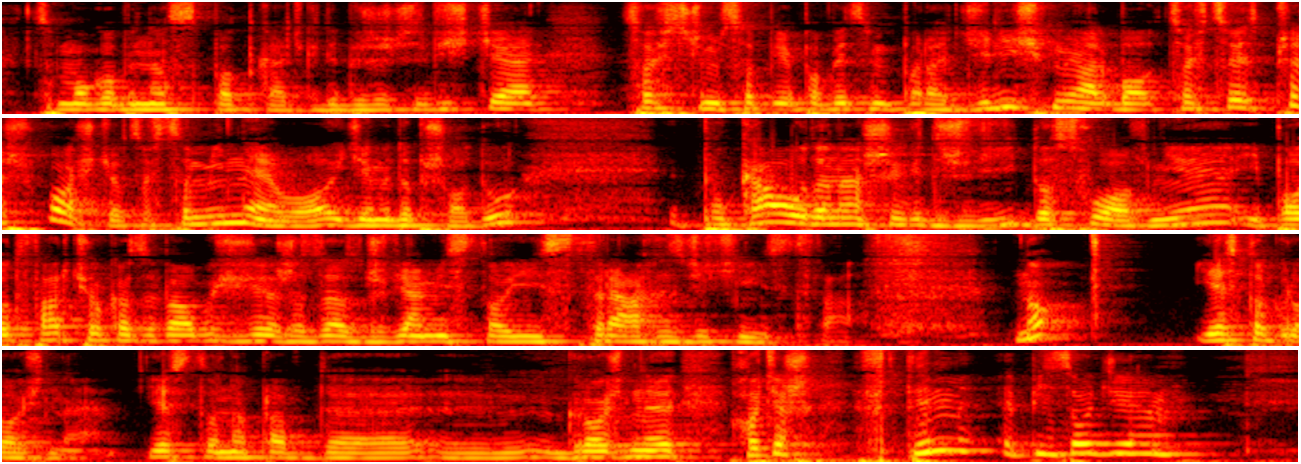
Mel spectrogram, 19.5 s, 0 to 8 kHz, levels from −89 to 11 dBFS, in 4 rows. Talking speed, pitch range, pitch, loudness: 160 wpm, 140-175 Hz, 155 Hz, -23 LUFS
